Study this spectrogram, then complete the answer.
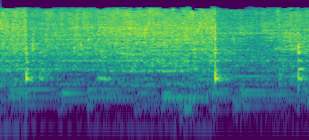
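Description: Chorizo cooked with tomato and onion frying in melted pork lard for pork beans, a steady close sizzle with a few soft stirring clinks and no talk.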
